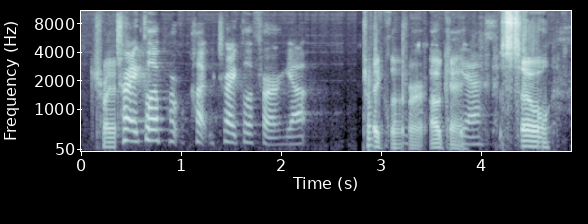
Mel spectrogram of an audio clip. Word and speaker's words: triclopyr: But the second one, is it triclopyr? Triclopyr, yeah.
